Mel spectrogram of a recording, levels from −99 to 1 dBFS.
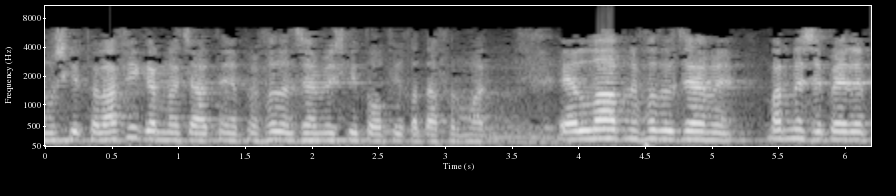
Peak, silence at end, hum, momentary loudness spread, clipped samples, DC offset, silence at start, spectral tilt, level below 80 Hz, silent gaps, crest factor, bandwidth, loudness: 0 dBFS; 0 s; none; 12 LU; under 0.1%; under 0.1%; 0 s; -4.5 dB/octave; -46 dBFS; none; 16 dB; 8.6 kHz; -16 LUFS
